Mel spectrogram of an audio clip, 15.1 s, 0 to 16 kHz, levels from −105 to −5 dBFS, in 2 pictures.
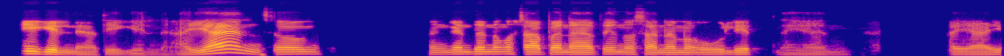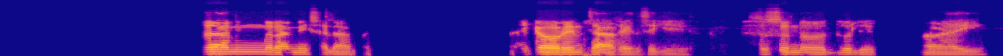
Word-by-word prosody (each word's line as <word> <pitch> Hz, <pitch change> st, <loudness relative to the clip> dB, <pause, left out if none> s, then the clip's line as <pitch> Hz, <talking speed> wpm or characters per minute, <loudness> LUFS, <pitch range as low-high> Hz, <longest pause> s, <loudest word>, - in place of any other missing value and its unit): Tigil 145 Hz, -6 st, +6 dB
na 100 Hz, -1 st, -7 dB
tigil 95 Hz, -2 st, -13 dB
na, 90 Hz, -, -24 dB, 0.2 s
ayan! 165 Hz, -, +7 dB
So, 140 Hz, +1 st, -3 dB, 0.9 s
ang 125 Hz, +1 st, -10 dB
ganda 140 Hz, +1 st, 0 dB
ng 145 Hz, 0 st, -4 dB
usapan 135 Hz, -1 st, +1 dB
natin 130 Hz, +1 st, -1 dB
'no, 130 Hz, -, -5 dB
sana 125 Hz, -1 st, -4 dB
maulit 115 Hz, 0 st, -5 dB, 0.2 s
ayan. 95 Hz, 0 st, -18 dB, 0.7 s
Kaya 100 Hz, +1 st, -7 dB, 1.6 s
Maraming, 145 Hz, -1 st, +3 dB
maraming 125 Hz, -2 st, 0 dB
salamat! 105 Hz, -4 st, -8 dB, 1.3 s
Ikaw 135 Hz, -1 st, +6 dB
rin 135 Hz, 0 st, +4 dB
sa'kin 105 Hz, -3 st, -1 dB
sige, 95 Hz, -1 st, -14 dB, 0.5 s
susunod 115 Hz, -3 st, -6 dB
ulit, 110 Hz, -3 st, -10 dB, 0.3 s
bye. 100 Hz, -1 st, -7 dB
120 Hz, 105 wpm, -26 LUFS, 100-135 Hz, 1.6 s, ayan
